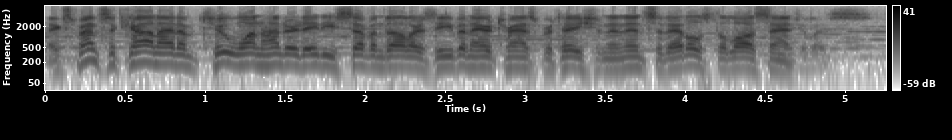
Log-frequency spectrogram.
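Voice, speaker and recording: Actor playing a wry 1950s radio detective, lively swooping delivery. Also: male voice, on the high side, fast talker, lightly acted. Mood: brisk narrating. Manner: wry, punchy, clipped narration. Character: wry, breezy hardboiled male insurance investigator. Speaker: lead actor and first-person narrator. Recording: dull vintage radio recording, music behind.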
